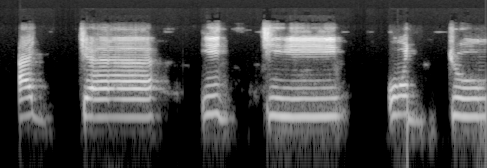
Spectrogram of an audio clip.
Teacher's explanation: untuk huruf Jim ini tertahan juga ya suaranya ketika ditasydid ya karena tidak ada aliran suaranya tidak ada aliran suara tidak ada aliran nafas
